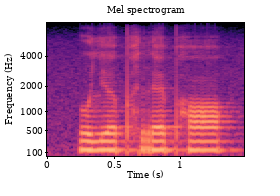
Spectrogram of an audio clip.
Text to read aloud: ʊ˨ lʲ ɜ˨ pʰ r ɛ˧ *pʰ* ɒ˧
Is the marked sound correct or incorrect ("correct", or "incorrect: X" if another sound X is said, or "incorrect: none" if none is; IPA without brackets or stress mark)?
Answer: correct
